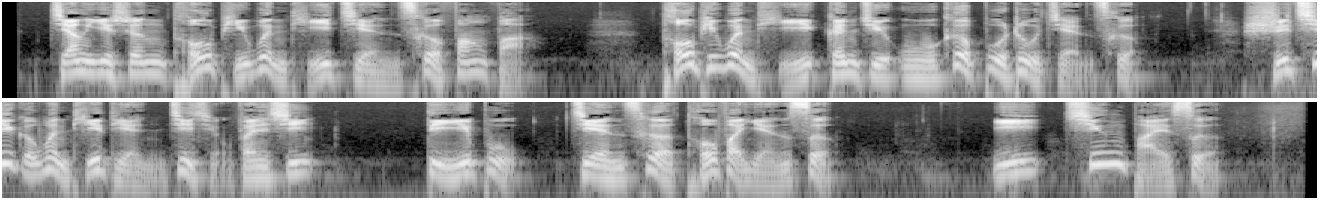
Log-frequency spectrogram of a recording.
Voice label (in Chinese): 医疗, 视频文案, 国语男声配音; 高音经济型; 头皮检测流程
